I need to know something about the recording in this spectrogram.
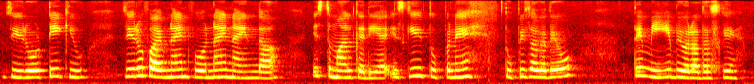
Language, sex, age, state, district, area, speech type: Dogri, female, 30-45, Jammu and Kashmir, Kathua, rural, read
